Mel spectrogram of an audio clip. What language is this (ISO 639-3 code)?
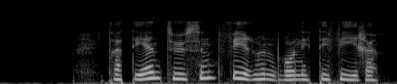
nor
